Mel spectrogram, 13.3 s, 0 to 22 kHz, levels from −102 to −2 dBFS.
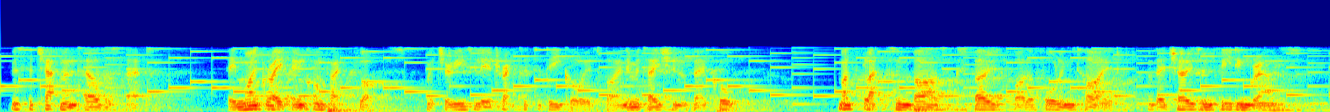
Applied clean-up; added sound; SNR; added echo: none; Ringtone; 11 dB; reverberation time 2.3 s.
